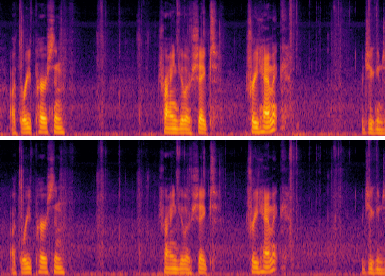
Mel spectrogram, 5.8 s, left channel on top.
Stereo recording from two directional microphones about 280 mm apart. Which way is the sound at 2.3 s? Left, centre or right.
Centre.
